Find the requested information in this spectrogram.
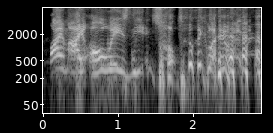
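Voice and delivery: high, slow, whining protest through a laugh; mock whiny kid. Kid named Rude protesting to class, high whine. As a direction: play the bewildered kindergartner.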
